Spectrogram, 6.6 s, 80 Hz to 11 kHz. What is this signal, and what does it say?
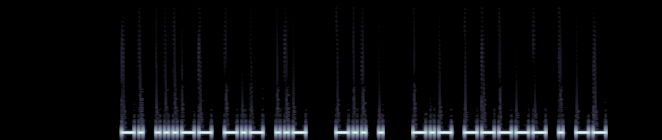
Morse code, heard as a keyed tone, about 27 wpm, 700 Hz. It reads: N3KU DE K0EM
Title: USA Callsign DE Callsign - 4 Characters - 28wpm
